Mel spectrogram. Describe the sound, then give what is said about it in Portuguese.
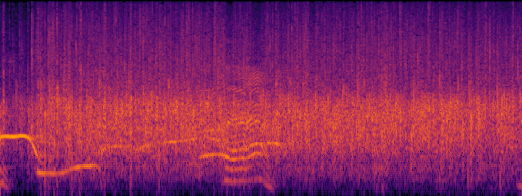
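A theater audience applauds two more Billys and two more Michaels from the musical seated in the audience, a dense, steady wash of clapping, with a brief spoken syllable and a few voices rising over it near the start and middle. “Podem aplaudir.”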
